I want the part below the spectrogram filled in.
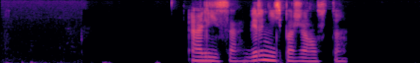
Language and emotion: Russian, neutral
